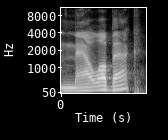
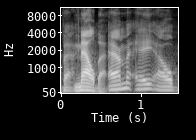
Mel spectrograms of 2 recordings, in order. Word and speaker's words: Malbec: all by the way it's not malabek it's a Malbec oh this is [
